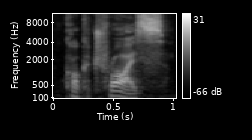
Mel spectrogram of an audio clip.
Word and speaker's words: cockatrice: ice then the the eye gets the I sound rather than the e sound so cockatrice ice i ice e at the end ice um for those of you in North America might be pronouncing it slightly differently maybe I'm Incorrect and how that is supposed to be pronounced but I'm going to go with it's cockatrice rather than cockatrice okay now that will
